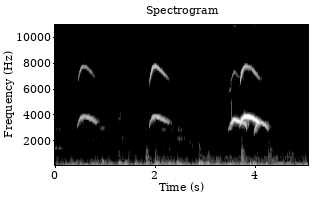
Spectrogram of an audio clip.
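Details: King quail chicks peeping: thin, high whistled notes that arch slightly downward, given singly or in quick pairs about every one and a half seconds, with a louder overlapping burst near the end over a faint low background rumble.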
